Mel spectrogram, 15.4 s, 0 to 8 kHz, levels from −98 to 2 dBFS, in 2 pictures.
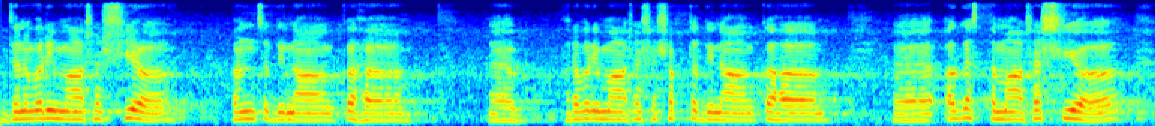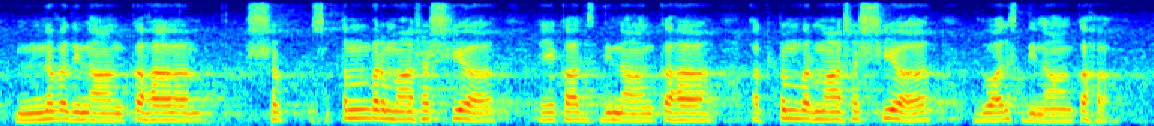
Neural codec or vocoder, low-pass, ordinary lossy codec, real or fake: vocoder, 22.05 kHz, 80 mel bands, WaveNeXt; 7.2 kHz; none; fake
